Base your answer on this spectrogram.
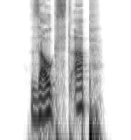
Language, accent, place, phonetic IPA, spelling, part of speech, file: German, Germany, Berlin, [ˌzaʊ̯kst ˈap], saugst ab, verb, De-saugst ab.ogg
- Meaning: second-person singular present of absaugen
